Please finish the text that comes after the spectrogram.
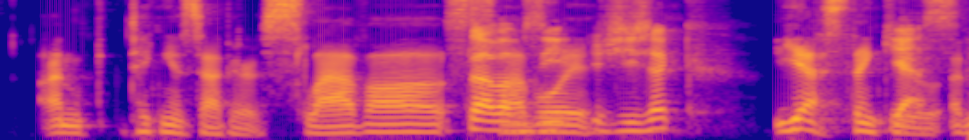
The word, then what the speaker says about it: Slavoj Žižek: I think he's Slovenian, and his name is, I'm taking a stab here, Slavoj Žižek.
